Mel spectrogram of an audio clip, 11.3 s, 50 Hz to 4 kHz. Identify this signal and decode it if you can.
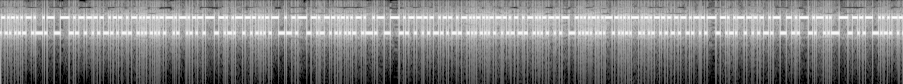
RTTY, about 45.45 baud. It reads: DAKOTA CLASS THE SOUTH DAKOTA CLASS WAS ORDERED IN THE CONTEXT OF
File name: fsk850 / USS-Massachusetts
